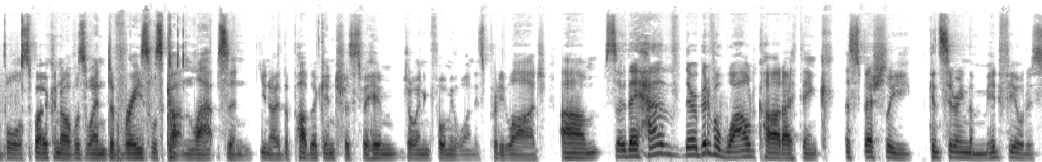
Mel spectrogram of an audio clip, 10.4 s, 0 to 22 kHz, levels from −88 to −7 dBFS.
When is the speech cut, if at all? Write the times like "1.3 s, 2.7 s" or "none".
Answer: 5.5 s

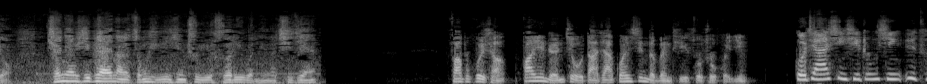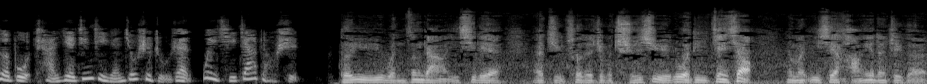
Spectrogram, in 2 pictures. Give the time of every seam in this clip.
7.9 s, 12.7 s

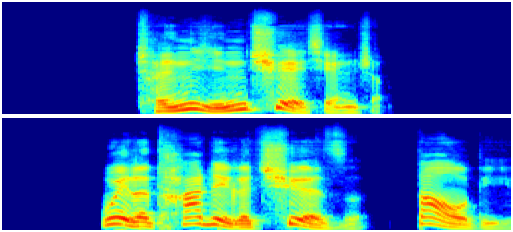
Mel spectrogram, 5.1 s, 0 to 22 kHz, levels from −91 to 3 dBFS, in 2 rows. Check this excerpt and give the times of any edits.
none

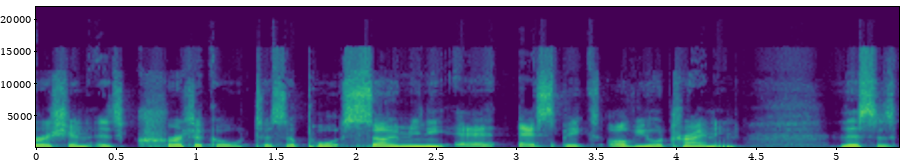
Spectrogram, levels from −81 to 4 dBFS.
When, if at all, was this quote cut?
none

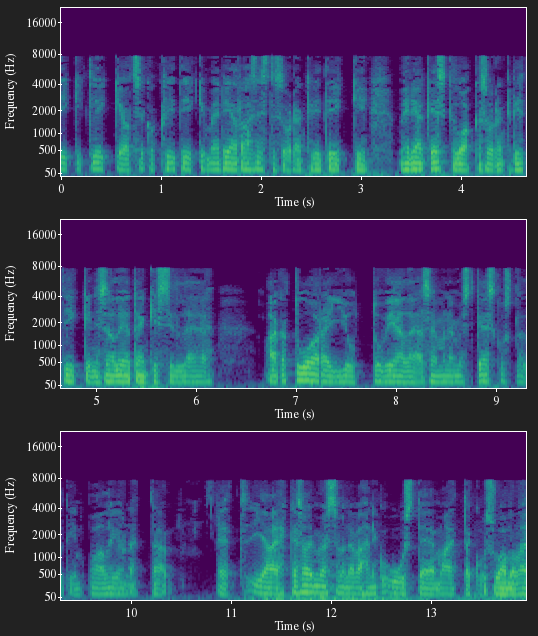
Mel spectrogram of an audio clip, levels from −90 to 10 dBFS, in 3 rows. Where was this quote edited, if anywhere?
none

